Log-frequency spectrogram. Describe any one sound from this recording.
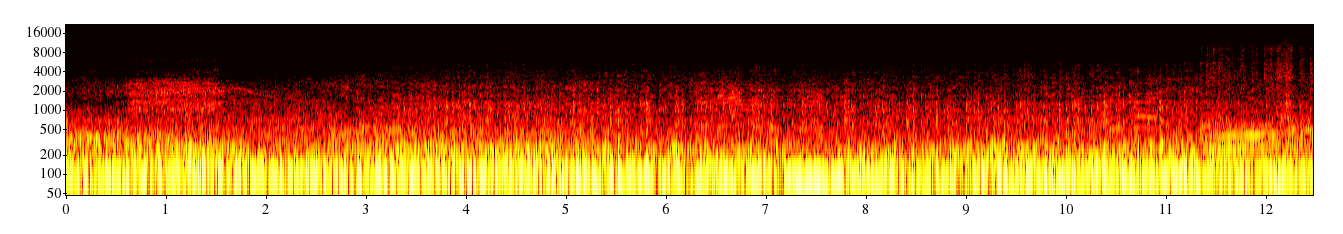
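A drag racing engine roars loudly during a burnout.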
